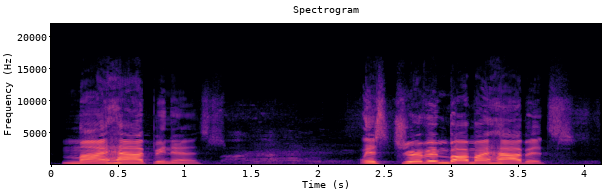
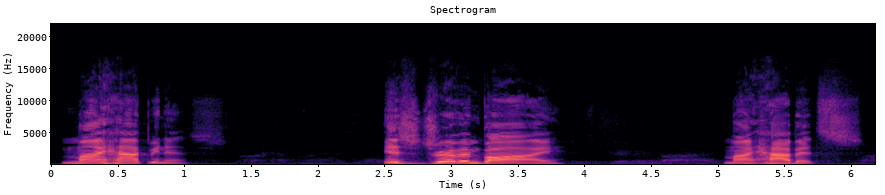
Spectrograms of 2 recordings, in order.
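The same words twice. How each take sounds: First: It is said louder with more energy. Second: It is said with ordinary energy.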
